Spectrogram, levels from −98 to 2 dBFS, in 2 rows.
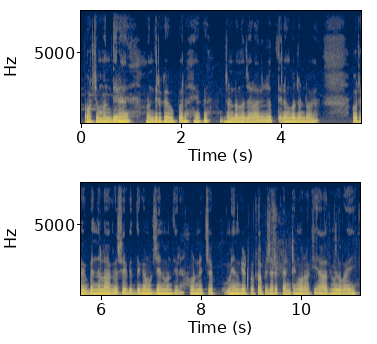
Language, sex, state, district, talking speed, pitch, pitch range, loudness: Marwari, male, Rajasthan, Churu, 220 wpm, 140 Hz, 135-150 Hz, -17 LUFS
